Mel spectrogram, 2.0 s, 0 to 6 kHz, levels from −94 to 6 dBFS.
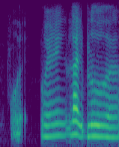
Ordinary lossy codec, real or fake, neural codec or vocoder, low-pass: Opus, 16 kbps; fake; codec, 24 kHz, 3 kbps, HILCodec; 5.4 kHz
